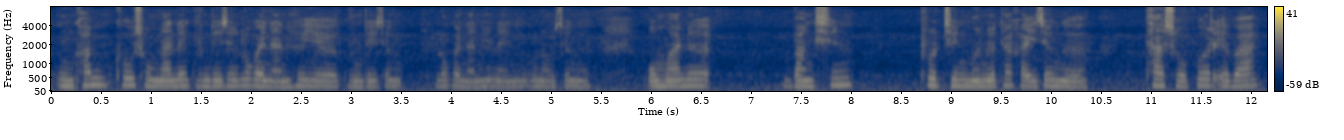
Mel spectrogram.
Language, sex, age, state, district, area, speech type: Bodo, female, 18-30, Assam, Kokrajhar, rural, spontaneous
